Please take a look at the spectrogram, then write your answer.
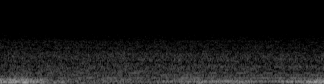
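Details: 1938 GE 12-inch oscillating fan, catalog 49X929, after restoration, low speed with oscillation: quiet steady low hum, soft air rush, no ticks or rattles; much quieter than high speed; normal running.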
